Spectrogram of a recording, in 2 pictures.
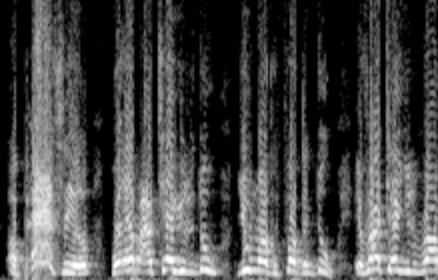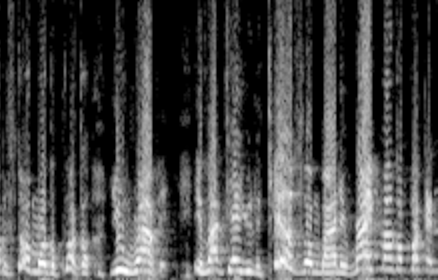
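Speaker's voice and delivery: high, loud, furious tirade, fast at the start; angry gang enforcer. Retold or imitated. Enforcer schooling the boy on what a pass means: high, loud, furious rant. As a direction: rant at him, each line hammered harder.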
